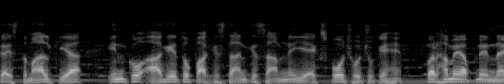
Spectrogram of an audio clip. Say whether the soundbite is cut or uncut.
uncut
